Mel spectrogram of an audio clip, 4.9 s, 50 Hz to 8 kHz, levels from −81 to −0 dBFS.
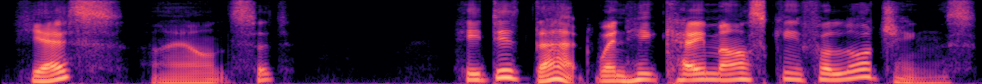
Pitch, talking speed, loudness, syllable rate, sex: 140 Hz, 145 wpm, -20 LUFS, 4.2 syllables/s, male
